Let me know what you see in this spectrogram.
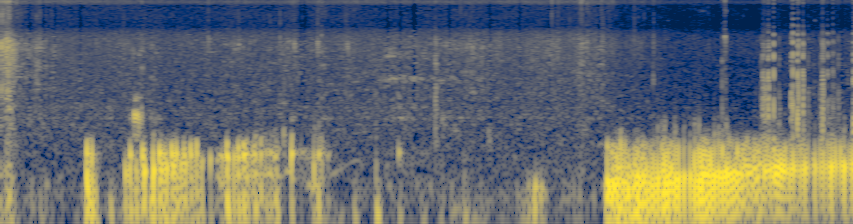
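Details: Stomach growling from hunger: low gurgling rumbles in short bursts, then a long steady growl.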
